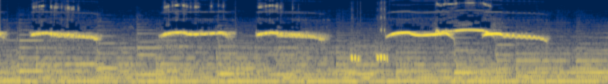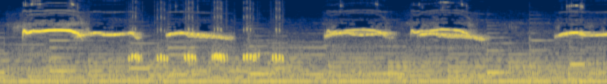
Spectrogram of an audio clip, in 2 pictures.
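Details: A nightjar recording sold as a lure for night-net trapping of migrant birds. The bird gives short, high whistled notes that bend down at the end, about four a second in loose bursts, over a steady low electronic hum.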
